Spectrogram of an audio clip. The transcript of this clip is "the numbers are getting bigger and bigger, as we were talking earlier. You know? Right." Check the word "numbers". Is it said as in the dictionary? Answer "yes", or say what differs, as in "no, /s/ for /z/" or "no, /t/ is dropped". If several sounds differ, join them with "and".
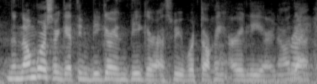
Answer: no, /s/ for /z/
